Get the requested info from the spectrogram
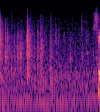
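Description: A few faint clicks and crinkles from a plastic pouch of dog treats being handled and pulled open.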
